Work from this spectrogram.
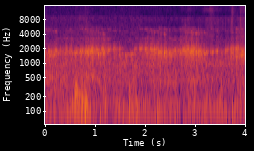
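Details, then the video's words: Frog song in April 2023 with wind shaking a blossoming fringe tree: a dense, continuous chorus of pulsing trills holds steady while low gusty wind noise rumbles underneath and a short knock sounds early on. "개구리 노래소리"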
